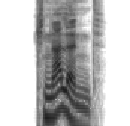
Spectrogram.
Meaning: present participle of knallen
- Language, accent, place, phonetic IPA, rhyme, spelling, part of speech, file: German, Germany, Berlin, [ˈknalənt], -alənt, knallend, verb, De-knallend.ogg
